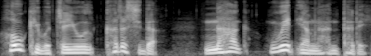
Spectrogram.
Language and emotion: Manipuri, surprised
